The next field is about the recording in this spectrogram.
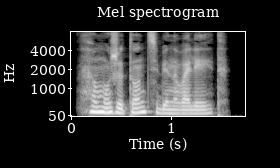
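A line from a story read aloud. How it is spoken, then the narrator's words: Ringing, catty laugh. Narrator (Russian): звонко стервозно рассмеялась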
